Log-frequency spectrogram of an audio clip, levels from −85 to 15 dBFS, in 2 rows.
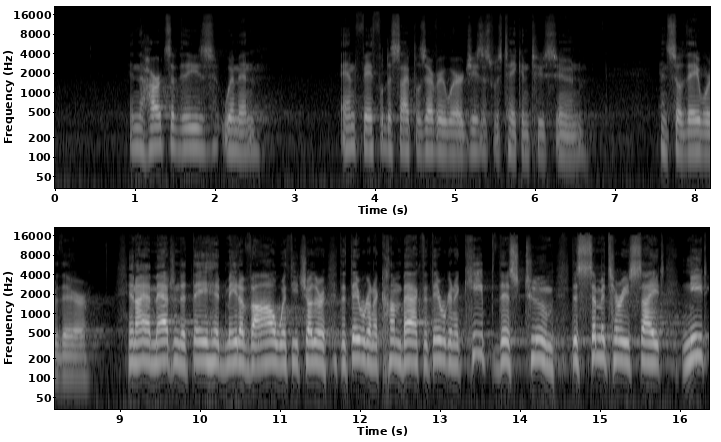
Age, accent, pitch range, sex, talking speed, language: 40-59, American, 155-215 Hz, male, 185 wpm, English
